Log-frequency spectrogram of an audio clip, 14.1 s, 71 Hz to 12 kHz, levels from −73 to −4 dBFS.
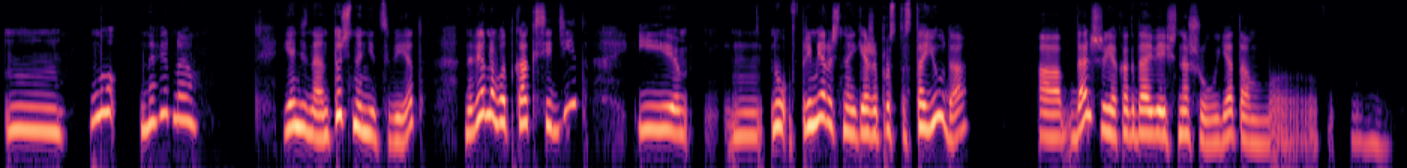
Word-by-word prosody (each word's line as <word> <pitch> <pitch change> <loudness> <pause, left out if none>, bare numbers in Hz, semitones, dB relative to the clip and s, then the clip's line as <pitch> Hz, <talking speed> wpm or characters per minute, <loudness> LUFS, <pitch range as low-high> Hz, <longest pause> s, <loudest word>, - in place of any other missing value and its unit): М, 230 -2 -1 0.2
ну, 370 +5 +1 0.2
наверное 305 +3 -1 0.8
я 245 +3 +2
не 255 -1 +5
знаю, 190 -4 +1
но - - -2
точно 340 -8 +4
не 210 -3 +1
цвет. 170 - -5 0.4
Наверно, 345 - +3
вот 290 -1 +3
как 285 +1 +2
сидит, 280 - -3 0.5
и, 235 -2 0 0.4
м, 195 0 -6
ну, 255 0 +3
в - - -14
примерочной 260 -5 +3
я 215 +1 +3
же 205 -1 +1
просто 220 0 -5
стою, 255 - +4
да, 210 +3 -4 0.7
а 190 -2 0
дальше 245 - +1
я, 210 -2 +3
когда 210 +1 +2
вещь 205 -1 +2
ношу, 190 -6 -3
я 185 +5 -1
там, 160 -4 -5
э, 180 0 -14 0.3
м, 155 -4 -17
225 Hz, 145 wpm, -22 LUFS, 195-265 Hz, 0.8 s, не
